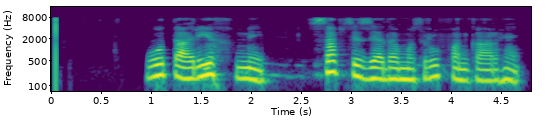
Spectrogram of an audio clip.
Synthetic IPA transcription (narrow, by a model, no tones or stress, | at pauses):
ʋoːt̪aːɾiːxmẽ | sɐbsezjaːd̪amɐsɾuːfːɐnkaːɾɦɛ̃ː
